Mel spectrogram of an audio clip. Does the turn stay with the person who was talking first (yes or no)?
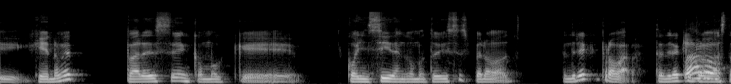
no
